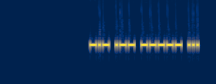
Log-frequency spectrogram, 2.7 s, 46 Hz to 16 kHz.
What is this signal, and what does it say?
Morse code, heard as a keyed tone, about 46 wpm, 700 Hz. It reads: KW0S
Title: USA Call Signs - 4 Characters - 2x Character Spacing - 45wpm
